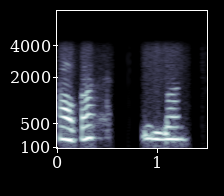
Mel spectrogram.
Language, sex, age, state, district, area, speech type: Marathi, female, 30-45, Maharashtra, Osmanabad, rural, conversation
